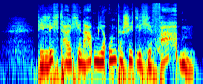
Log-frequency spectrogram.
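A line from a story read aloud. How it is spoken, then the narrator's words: Excited cry. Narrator (German): rief Ferdinand aufgeregt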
